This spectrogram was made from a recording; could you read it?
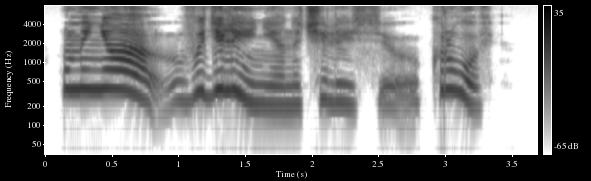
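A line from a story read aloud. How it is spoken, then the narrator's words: Strained, forced out. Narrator (Russian): выдавила она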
